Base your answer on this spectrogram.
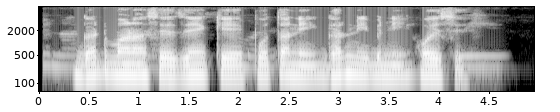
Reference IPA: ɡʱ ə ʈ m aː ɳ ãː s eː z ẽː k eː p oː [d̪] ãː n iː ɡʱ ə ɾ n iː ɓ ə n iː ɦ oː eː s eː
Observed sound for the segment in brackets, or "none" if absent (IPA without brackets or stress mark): t̪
